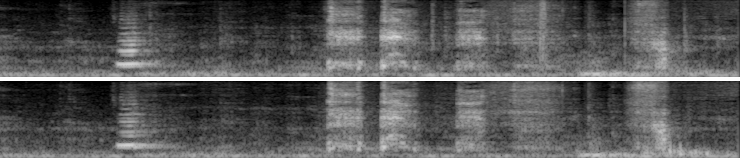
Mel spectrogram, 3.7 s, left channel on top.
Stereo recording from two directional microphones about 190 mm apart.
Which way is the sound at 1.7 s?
15° right (ahead or behind).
